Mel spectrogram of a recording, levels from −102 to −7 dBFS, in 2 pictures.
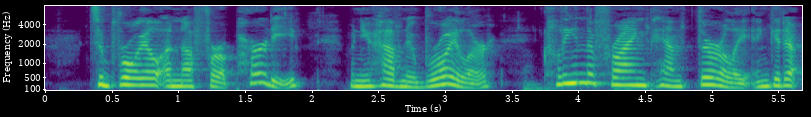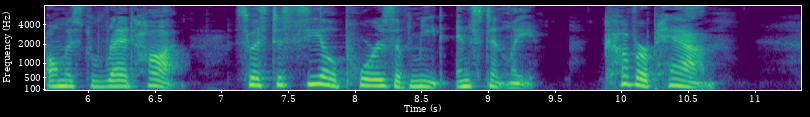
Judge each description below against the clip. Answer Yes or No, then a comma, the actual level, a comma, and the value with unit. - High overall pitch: Yes, high, 220 Hz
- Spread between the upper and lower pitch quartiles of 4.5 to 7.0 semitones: No, average, 4.1 semitones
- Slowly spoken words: No, average, 170 wpm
